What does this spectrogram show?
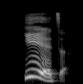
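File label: "ye4 zi5", Mandarin Chinese; HSK4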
